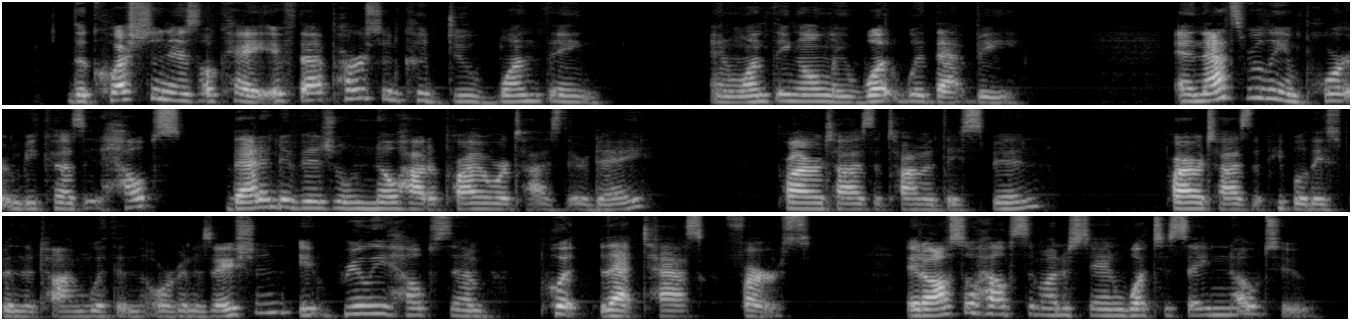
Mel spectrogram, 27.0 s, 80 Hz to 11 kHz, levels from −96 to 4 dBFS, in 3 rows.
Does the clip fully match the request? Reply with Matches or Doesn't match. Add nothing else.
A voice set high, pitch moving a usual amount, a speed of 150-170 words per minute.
Matches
